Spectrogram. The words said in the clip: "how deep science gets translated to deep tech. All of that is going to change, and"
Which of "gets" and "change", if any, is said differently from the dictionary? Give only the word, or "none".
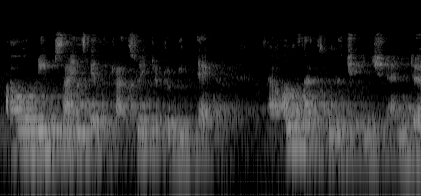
gets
